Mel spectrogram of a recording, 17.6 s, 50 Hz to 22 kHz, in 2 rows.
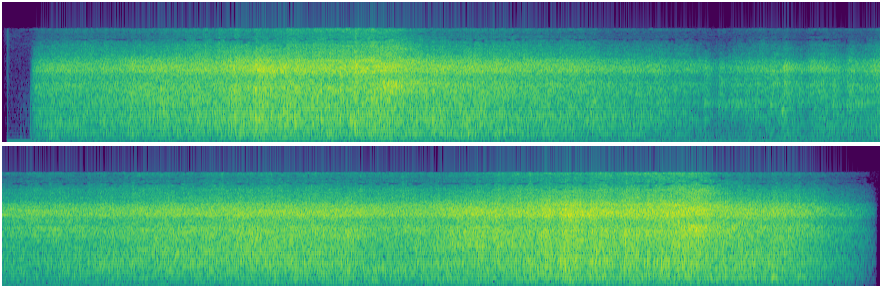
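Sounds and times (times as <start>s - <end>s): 
toy train: 0.4s - 17.4s.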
